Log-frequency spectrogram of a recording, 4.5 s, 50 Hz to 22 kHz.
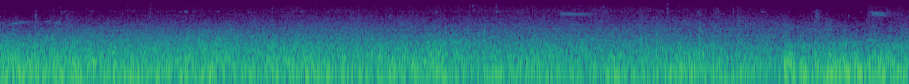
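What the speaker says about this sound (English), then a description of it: "Why is it thundering?" Thunder in The Witcher 3: Wild Hunt, a dense, continuous low rumbling roar holding steady at moderate loudness for several seconds with no voices.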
